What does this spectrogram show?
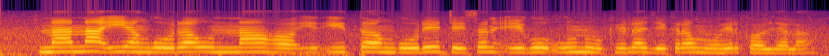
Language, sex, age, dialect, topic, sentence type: Bhojpuri, female, 18-24, Southern / Standard, agriculture, statement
